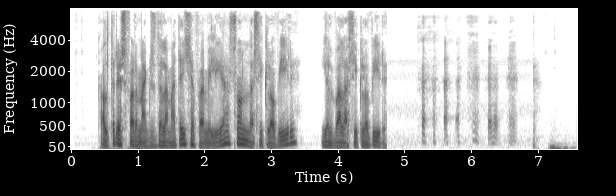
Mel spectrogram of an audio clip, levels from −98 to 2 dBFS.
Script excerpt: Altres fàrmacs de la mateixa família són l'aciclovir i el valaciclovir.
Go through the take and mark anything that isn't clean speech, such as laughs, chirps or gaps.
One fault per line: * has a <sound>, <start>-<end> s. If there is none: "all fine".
* has a laugh, 5.2-6.7 s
